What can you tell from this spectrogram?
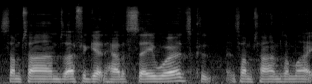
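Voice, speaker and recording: A man is mumbling at a very fast pace. His medium-pitched delivery is monotone and flat. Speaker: vlogger. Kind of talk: casual vlog monologue. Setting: at work during night shift. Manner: halting, filler-heavy; occasional mumbling.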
